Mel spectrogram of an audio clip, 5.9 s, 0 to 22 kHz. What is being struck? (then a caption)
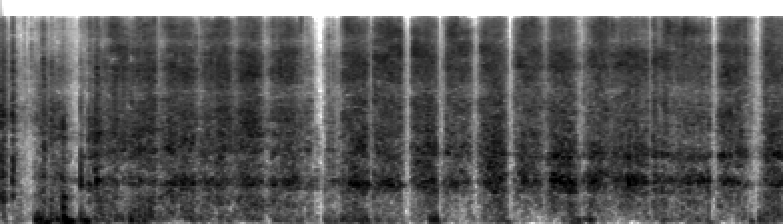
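Coarse sandpaper sheet. Long red nails scratch a coarse 60-grit sandpaper sheet that was rolled and then flattened. The result is a steady run of rough, bright, gritty scraping strokes, each separated by a brief dip.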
